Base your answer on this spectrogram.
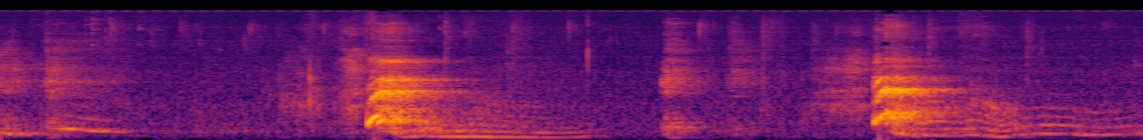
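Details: At dinner time a Cavalier King Charles Spaniel barks and whines at its bowl until its food is poured onto the floor; two loud barks with whining tails, plus softer whimpers and a person talking.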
